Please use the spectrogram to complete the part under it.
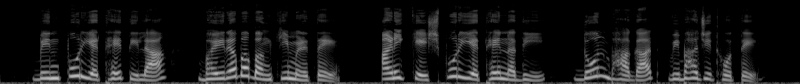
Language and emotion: Marathi, neutral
